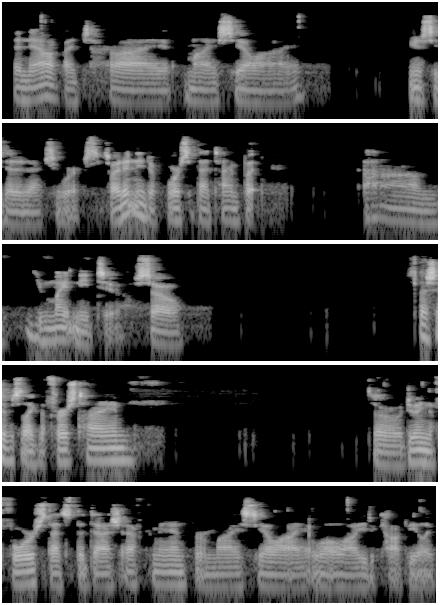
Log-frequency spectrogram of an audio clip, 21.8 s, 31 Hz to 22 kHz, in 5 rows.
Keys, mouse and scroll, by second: 0.0-2.4 typing, 2.8 Return, 15.7-17.4 typing, 18.8-21.7 typing.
